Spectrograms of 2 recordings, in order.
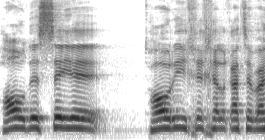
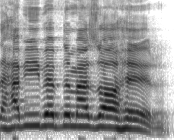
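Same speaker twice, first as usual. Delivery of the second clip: calling out; 5 semitones higher, 9 dB louder than usual. Acted. Imam calls out to Habib.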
